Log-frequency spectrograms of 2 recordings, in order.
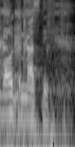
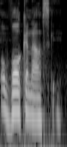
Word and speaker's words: Volkanovski: His name's not Vulcan Musty, bro. What's his fucking name? What do you think? How do you say his name? I don't know how to say it. Volkanovski. Volkanovski. Oh, I thought that's what he.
